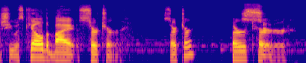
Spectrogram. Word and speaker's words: Surtur: Surtur?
